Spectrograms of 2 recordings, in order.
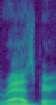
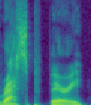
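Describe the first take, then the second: First: The P sound is silent, like 'raz'. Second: The P sound is pronounced in the middle. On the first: The speaker calls it right. "It's always raspberry, like R A Z" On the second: The speaker calls it wrong. "Never say the P. Never say raspberry"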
